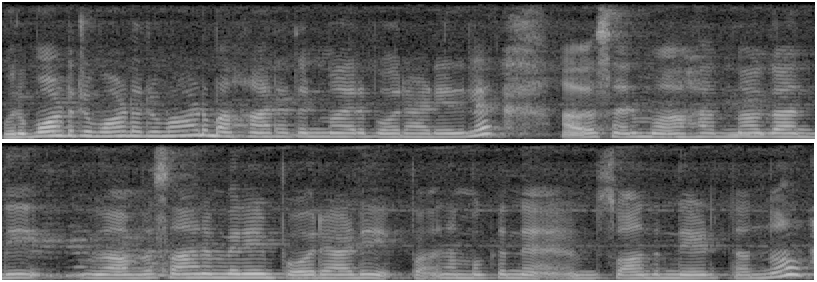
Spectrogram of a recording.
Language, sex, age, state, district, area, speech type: Malayalam, female, 30-45, Kerala, Kollam, rural, spontaneous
